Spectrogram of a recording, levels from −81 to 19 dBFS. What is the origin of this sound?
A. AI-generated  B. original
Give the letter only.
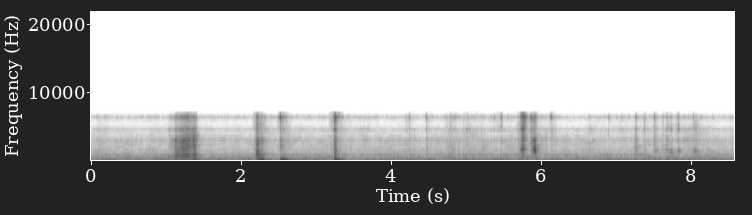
A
